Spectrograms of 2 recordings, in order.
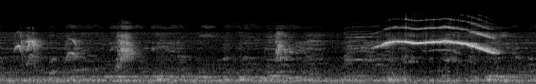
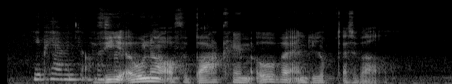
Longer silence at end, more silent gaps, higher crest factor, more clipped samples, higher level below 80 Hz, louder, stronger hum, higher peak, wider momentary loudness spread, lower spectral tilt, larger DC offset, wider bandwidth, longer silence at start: about the same, 0 s vs 0 s; neither; about the same, 16 dB vs 18 dB; neither; second, -62 dBFS vs -50 dBFS; first, -16 LUFS vs -29 LUFS; neither; first, -6 dBFS vs -10 dBFS; first, 23 LU vs 14 LU; second, -2 dB/octave vs -6.5 dB/octave; first, 0.4% vs under 0.1%; second, 11 kHz vs 15 kHz; about the same, 0 s vs 0.1 s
